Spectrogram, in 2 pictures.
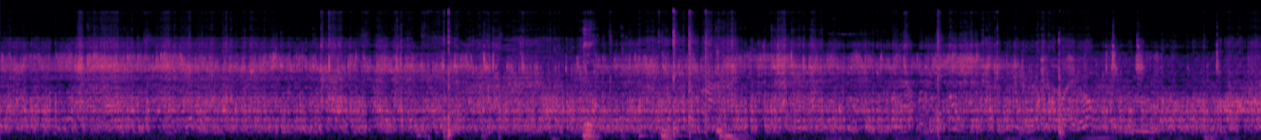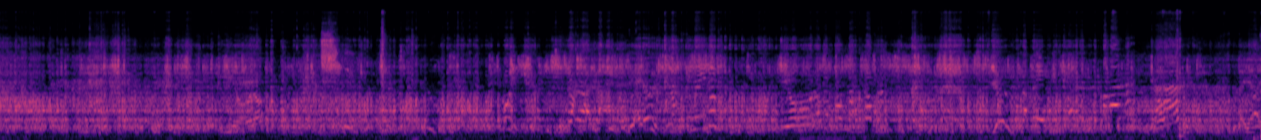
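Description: Steady wind and sea noise on an open boat, with indistinct voices speaking underneath and a few light knocks.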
